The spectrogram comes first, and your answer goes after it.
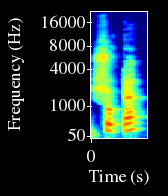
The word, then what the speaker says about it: skjorte: Just think of this as saying shorts. or short. It's the same. Skjorte, short. So think of it like that.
